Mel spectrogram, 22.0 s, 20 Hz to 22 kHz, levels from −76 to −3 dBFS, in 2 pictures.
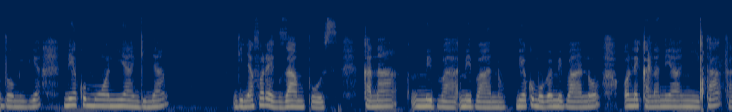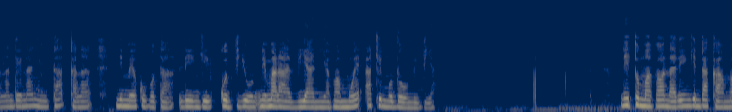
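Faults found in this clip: Treble gritty, metallic throughout; s sounds lispy, nothing above 12.3 kHz. Likely HE-AAC compression, low bitrate near 16 kbps; replicated upper bands misaligned with real harmonics.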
